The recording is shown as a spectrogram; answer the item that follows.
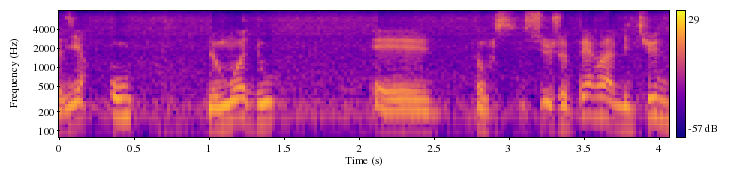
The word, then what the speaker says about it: août: Autre chose aussi, c'est que le mois d'août, tu ne prononces pas le T, tu dis c'est le mois d'août, c'est tout.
